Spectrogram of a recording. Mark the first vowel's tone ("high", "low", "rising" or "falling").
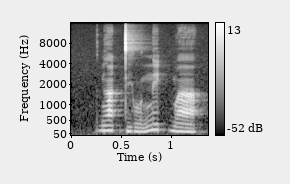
high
